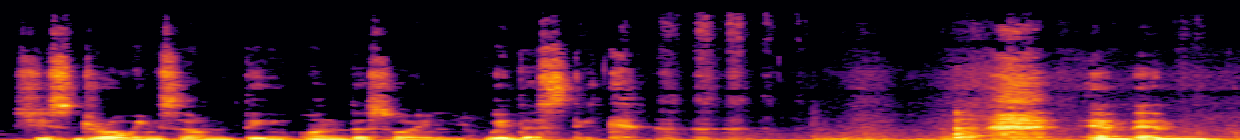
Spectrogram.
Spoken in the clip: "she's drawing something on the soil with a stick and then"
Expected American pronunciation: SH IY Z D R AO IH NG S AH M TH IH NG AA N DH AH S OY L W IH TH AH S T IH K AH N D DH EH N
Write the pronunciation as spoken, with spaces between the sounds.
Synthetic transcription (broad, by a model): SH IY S D R AO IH NG S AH M T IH NG AA N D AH S OY L W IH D AH S T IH K AH N D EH N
